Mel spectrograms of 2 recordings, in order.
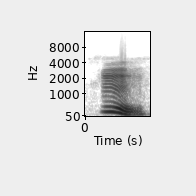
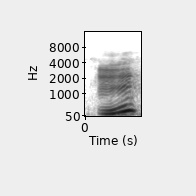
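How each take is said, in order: First: The pitch falls sharply from high to low. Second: The pitch rises from middle to high. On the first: "fourth is" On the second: "Ryzen is"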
